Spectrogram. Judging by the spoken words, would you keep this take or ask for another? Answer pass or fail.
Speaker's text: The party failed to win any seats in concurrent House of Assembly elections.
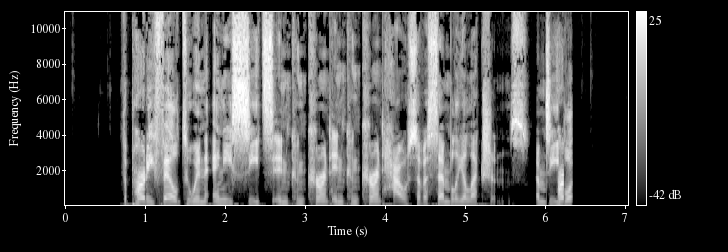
fail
